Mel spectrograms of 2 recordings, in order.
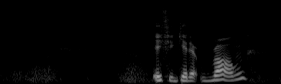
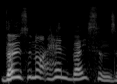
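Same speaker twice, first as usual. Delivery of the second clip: flustered exclamation; 8 semitones higher, 4 dB louder than usual. Retold or imitated. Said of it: "they'll go".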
